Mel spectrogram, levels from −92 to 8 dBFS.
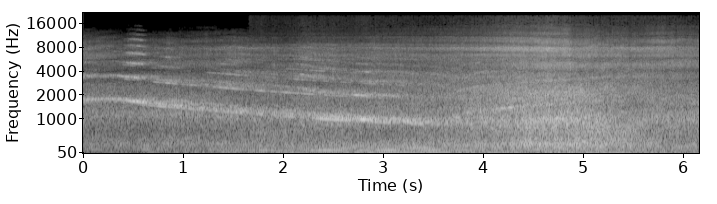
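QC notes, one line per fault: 1.66 s to 6.16 s, sample clock jitter: from 1.66 s to the end, a fine hiss and grainy roughness rides on the sound and tracks its level. It grows on loud passages and bright, fast-changing content, and drops away in the quiet gaps. The conversion clock is wandering by something in the region of a couple of microseconds, so each sample lands slightly off time. The error scales with waveform slope and sits roughly 30 dB below the signal.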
